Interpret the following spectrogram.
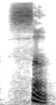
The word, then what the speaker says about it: saint: Okay, combination of A, I, N phonetically will give you this un pronunciation. Saint.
